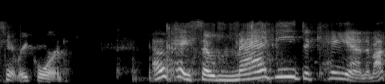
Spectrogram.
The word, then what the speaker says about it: DeCan: so i just hit record okay so maggie decan am i pronouncing your last name right you are perfect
